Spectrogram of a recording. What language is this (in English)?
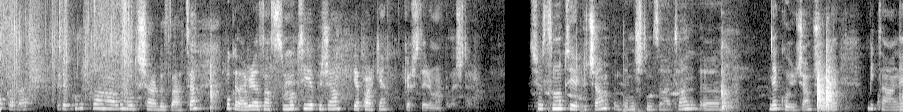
Turkish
